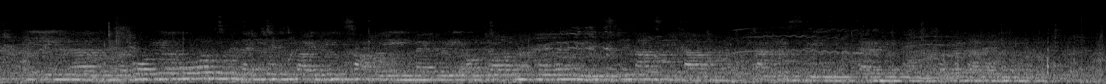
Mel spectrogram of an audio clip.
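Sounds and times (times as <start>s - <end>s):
voices: 0.0s - 10.4s
horse neighing: 5.4s - 6.2s.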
